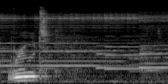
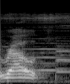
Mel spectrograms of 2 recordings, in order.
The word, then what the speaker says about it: route: So, yeah, just in case you guys, get mad at me because I pronounce it root. Sometimes I'll pronounce it route.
